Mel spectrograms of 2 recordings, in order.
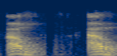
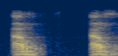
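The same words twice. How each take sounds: Both takes have the same delivery.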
